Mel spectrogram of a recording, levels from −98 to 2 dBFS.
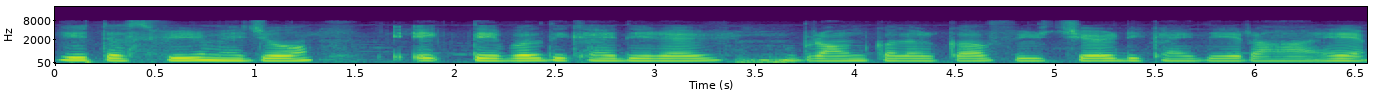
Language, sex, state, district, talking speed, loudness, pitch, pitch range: Hindi, female, Nagaland, Kohima, 165 wpm, -16 LUFS, 180 Hz, 175-195 Hz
